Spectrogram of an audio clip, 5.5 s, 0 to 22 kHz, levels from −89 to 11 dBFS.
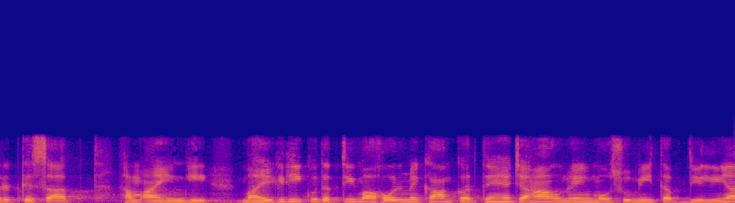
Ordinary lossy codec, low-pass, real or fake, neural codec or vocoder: none; 7.2 kHz; fake; codec, 16 kHz, 0.8 kbps, ZipCodec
